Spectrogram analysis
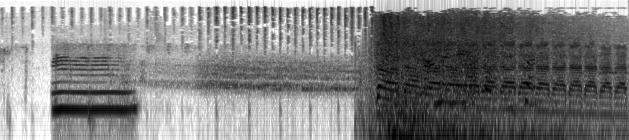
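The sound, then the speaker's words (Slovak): Bomb explosion sound effect in a guessing game: a steady electronic beep, then a brief gap and a wavering whine, followed by a loud blast whose noisy rumble slowly fades. “Bomba vybuchla.”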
